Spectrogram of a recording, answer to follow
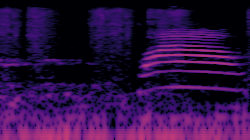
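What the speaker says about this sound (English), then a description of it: "Where'd the Siamese kitty go?" A Siamese cat in Minecraft gives a single short, rising meow near the end, quiet and alone against a faint low background hum.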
